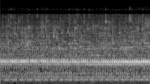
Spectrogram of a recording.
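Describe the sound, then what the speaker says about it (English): Water runs into the tray of a Kodak 16K color print processor. It makes a steady, close rush with a constant machine hum underneath and no pauses. "Get some water running."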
